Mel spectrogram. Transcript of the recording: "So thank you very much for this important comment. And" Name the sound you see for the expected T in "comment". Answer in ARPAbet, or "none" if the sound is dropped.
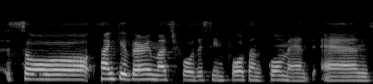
T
